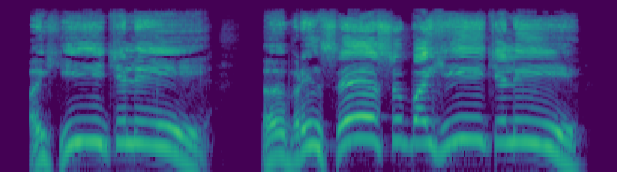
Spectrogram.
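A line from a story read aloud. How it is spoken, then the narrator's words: Yelling stocky man. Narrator (Russian): заорал коренастый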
